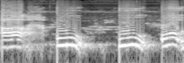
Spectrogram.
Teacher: बीच बीच में रहती है पश्चिम भाग पीछे वाले भाग में आ उ ओ सारे में आपकी जीभ कहां रह रही है पीछे साइड रह रही है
